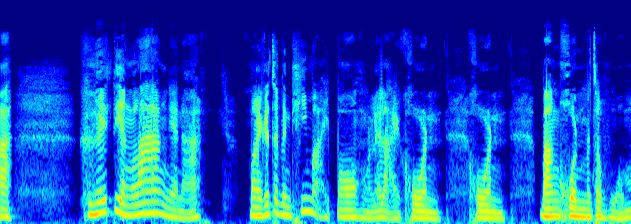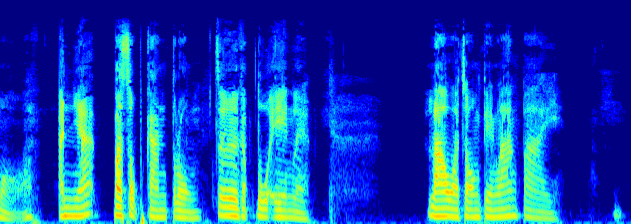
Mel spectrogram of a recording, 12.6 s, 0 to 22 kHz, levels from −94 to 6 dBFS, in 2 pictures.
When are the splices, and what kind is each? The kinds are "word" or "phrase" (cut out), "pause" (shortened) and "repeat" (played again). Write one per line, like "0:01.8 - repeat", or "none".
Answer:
0:04.7 - repeat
